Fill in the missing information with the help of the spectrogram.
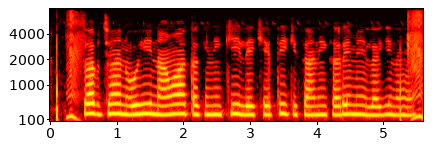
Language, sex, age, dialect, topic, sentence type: Chhattisgarhi, female, 25-30, Northern/Bhandar, banking, statement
